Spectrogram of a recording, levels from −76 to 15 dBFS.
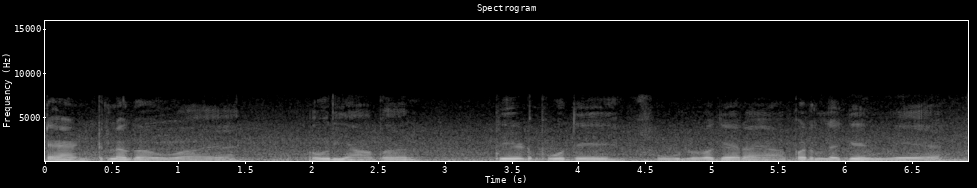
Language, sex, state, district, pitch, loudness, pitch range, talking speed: Hindi, male, Uttar Pradesh, Shamli, 130 Hz, -16 LUFS, 125-130 Hz, 140 wpm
